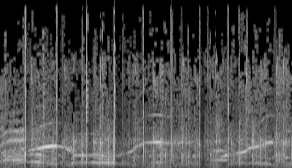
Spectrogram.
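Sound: applause and cheering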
